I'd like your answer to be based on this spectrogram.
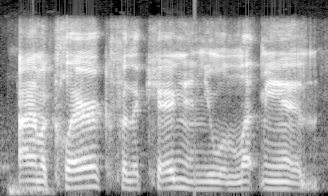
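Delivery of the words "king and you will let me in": ordinary talk, nothing marked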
